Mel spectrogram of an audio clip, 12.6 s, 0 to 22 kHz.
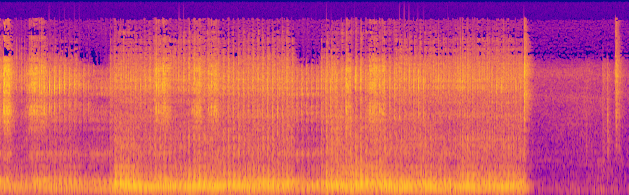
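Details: Platinum Pro Audio Sultan MA-350R power amplifier: a steady low putt-putt pulsing about three times a second, like an idling engine, from the amp; motorboating fault.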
